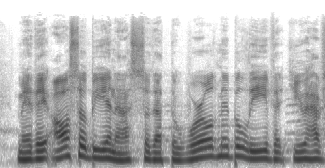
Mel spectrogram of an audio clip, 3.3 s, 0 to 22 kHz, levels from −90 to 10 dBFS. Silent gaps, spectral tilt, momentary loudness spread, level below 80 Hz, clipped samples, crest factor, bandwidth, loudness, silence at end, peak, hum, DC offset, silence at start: none; -6 dB/octave; 4 LU; -50 dBFS; under 0.1%; 14 dB; 14.5 kHz; -17 LUFS; 0 s; -4 dBFS; none; under 0.1%; 0.2 s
